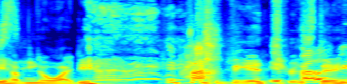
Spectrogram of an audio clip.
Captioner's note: laughs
